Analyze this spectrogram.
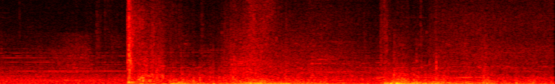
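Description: A grappling rope whips out and pulls taut with a rushing swoosh.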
